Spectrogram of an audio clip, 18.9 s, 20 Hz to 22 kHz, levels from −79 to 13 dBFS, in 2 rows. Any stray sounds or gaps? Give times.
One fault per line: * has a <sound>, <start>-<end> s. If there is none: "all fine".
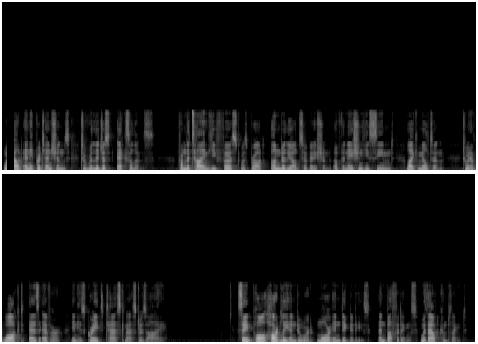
* has a dropout, 0.1-0.2 s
